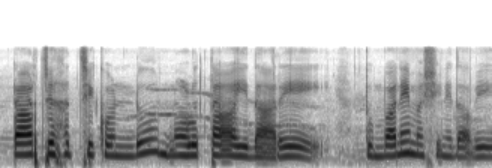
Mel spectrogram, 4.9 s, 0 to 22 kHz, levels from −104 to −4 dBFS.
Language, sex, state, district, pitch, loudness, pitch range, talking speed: Kannada, male, Karnataka, Dharwad, 220 Hz, -20 LUFS, 205-240 Hz, 85 wpm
